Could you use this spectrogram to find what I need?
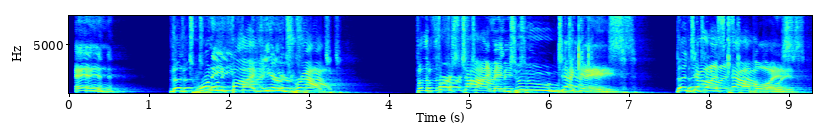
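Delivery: high, slow shouted game call; sports announcer. Acted. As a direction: boom out the historic win. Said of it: "It's like Dallas just won the Super Bowl".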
